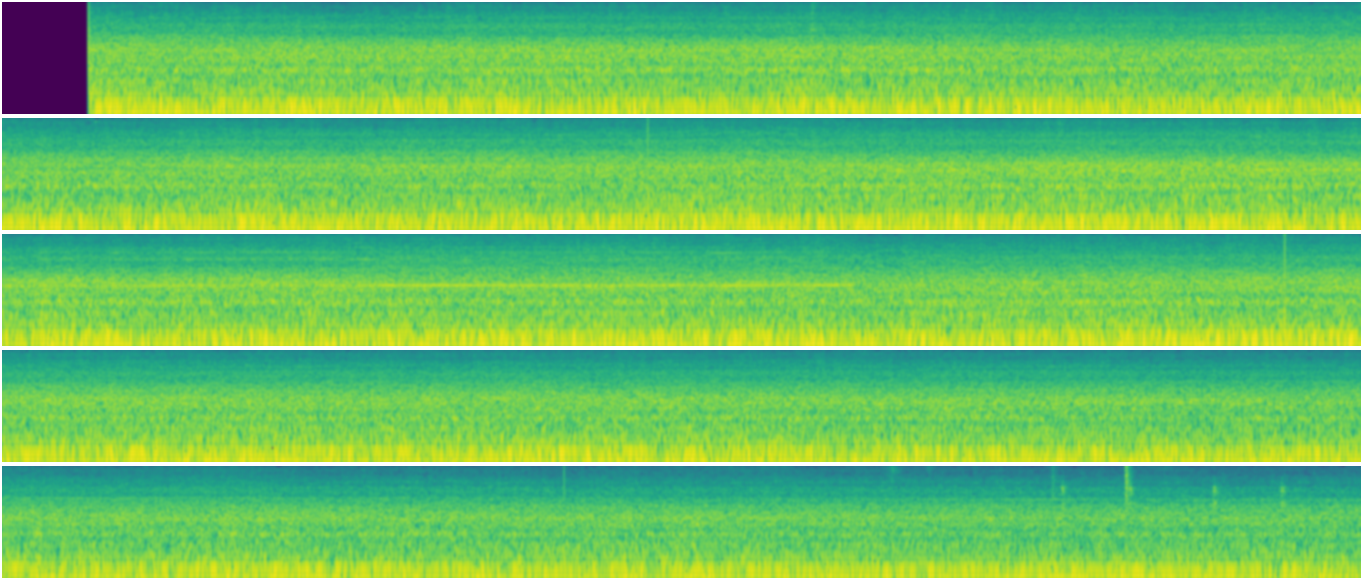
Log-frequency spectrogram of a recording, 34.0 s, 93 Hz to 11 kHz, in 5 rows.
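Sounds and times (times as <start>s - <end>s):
car engine road and wind drone: 0.4s - 33.9s
thin steady whistle: 14.4s - 17.9s.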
